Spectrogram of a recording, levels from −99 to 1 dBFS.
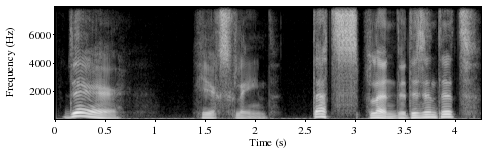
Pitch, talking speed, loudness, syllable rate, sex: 130 Hz, 100 wpm, -18 LUFS, 3.6 syllables/s, male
